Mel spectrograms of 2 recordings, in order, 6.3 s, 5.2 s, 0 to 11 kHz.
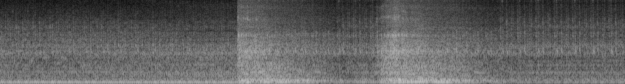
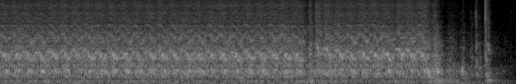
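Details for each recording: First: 1997 Ford F350 7.3 diesel, hopefully clearing water from the fuel system: steady, even low idle clatter after brief handling noise, no miss; cleaning up, though front tank still holds water. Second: 1997 Ford F350 7.3 diesel that lost power with heavy white smoke and died while pulling a skid steer: even cranking about four beats a second, never catching; water in the fuel.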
